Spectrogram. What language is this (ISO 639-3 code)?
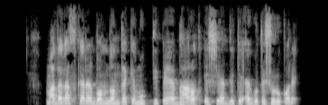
ben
